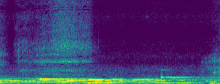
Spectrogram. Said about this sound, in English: It's the deep breathing. The exhaling and inhaling, the sissing like a daggone snake, man. God darn. Trying to sound like no snake today?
